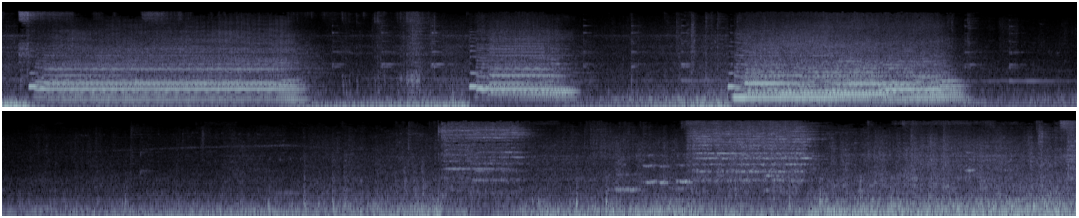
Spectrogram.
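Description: Diesel freight locomotive's air horn sounds a long, a short and a long blast over the engine's rumble. After that, freight cars roll past with the clickety-clack of wheels on the rail. Brief high wheel squeals come twice on the curve, about twenty and twenty-four seconds in.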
